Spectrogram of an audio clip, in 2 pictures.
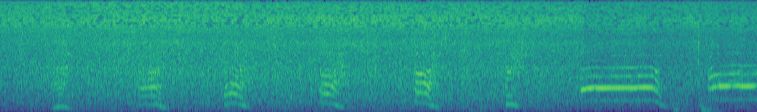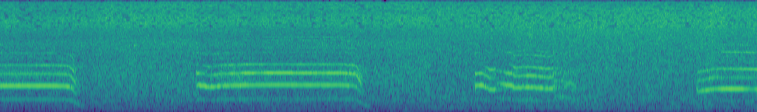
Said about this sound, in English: Glimpses show water showering down throughout the penthouse.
